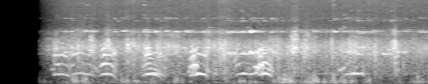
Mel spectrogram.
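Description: Pack of hunting dogs giving tongue in quick, repeated yelps on the close track of a wild boar. The yelps start about half a second in and come two to three a second.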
